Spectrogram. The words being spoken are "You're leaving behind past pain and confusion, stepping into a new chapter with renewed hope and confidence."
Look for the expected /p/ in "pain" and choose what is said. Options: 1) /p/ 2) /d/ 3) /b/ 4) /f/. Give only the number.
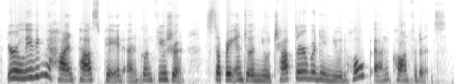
1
